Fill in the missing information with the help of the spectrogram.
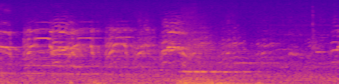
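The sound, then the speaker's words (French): Seagulls near a beach call repeatedly, several raucous cries overlapping one another over a steady background of wind or surf noise, fairly loud throughout. “Et surtout près de la plage, tu qui fait qu'on entend beaucoup de mouettes.”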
